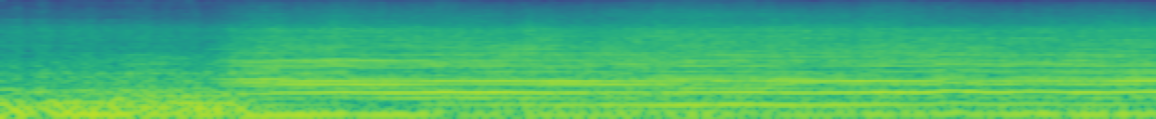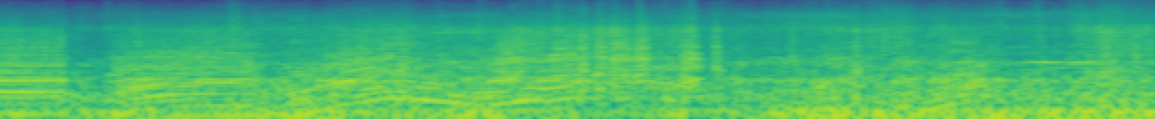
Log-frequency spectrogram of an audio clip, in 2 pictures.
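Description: Formula Offroad hill-climb buggy's engine at full throttle, holding a steady high-revving note for about five seconds. About six seconds in it dips briefly, then the revs swing up and down several times as the buggy crashes and rolls on the slope, ending in a rough, noisy run.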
